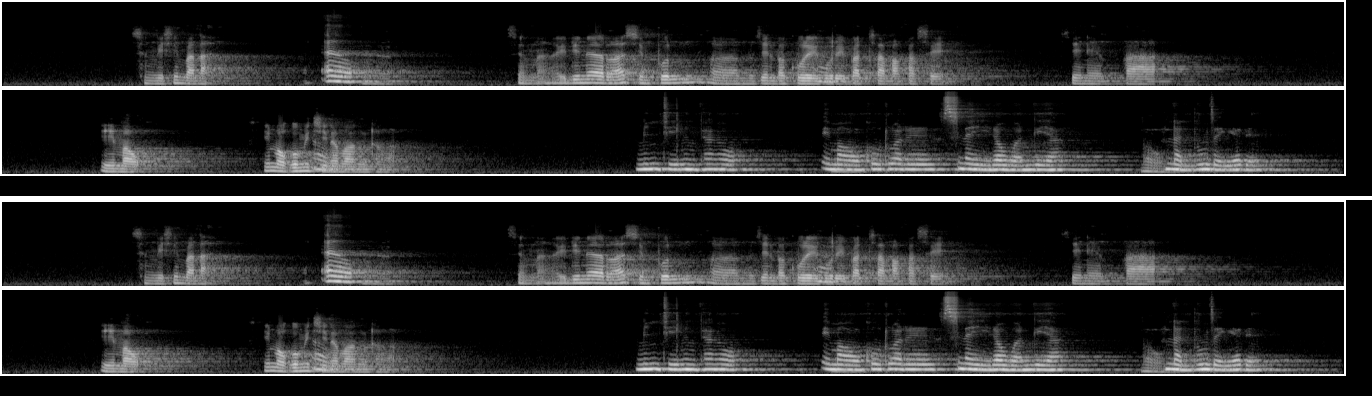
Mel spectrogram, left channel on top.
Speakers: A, on the left; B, on the right.
A: सोंनोसै होनब ना
B: औ
A: ओ जोंना इदिनो आरोना सिम्पोल जेनेबा गुरै
B: औ
A: गुरै बाथ्रा माखासे जेनेबा एमाव एमावखौ मिथियो
B: औ
A: नामा नोंथाङा?
B: मिन्थियो नोंथां औ। एमावखौथ
A: अ
B: आरो सिनायै रावबोआनो गैया
A: औ
B: होनानै बुंंजायो आरो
